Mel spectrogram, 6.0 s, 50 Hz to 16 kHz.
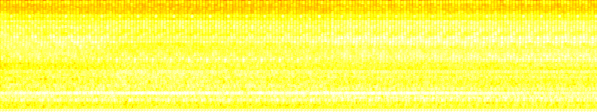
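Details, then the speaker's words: BMW E92 335i with swapped N54 engine idling during its first heat cycle, water 60 °C, oil 37 °C: even steady idle with no ticking or knocking, unlike the old engine's audible tick; normal. "but the engine sounds really smooth my old e92 engine had an audible tip when you left it idling like this so this sounds better hopefully it"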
